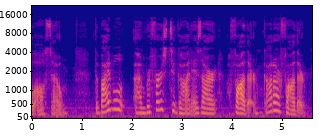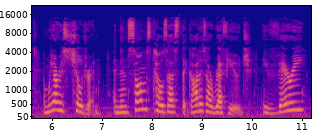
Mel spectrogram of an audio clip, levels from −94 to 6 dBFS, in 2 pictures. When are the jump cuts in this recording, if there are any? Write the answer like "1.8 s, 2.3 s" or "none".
2.0 s, 7.1 s, 10.1 s

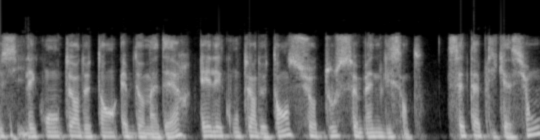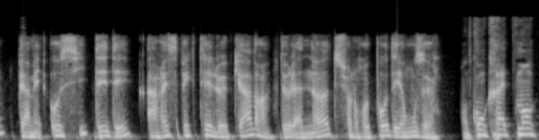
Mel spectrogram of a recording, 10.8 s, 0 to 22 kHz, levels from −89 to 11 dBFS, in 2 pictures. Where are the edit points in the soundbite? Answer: none

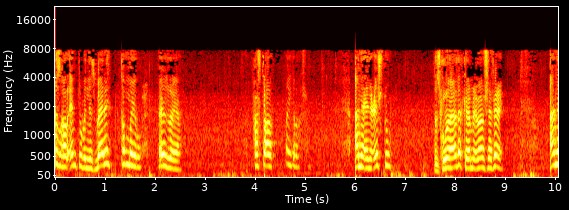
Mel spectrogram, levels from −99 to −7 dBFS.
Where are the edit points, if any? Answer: 2.0 s, 7.5 s

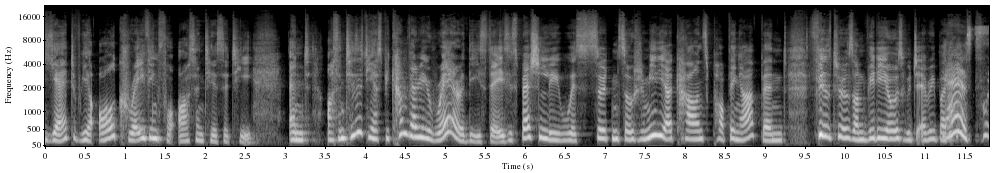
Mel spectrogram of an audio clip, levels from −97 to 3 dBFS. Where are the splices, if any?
none

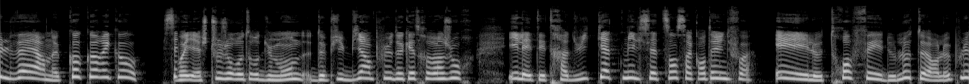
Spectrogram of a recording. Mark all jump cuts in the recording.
1.7 s, 7.6 s

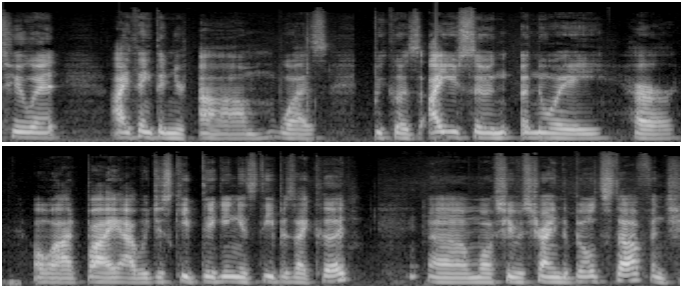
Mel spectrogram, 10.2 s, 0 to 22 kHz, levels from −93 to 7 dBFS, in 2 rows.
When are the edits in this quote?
1.4 s, 2.6 s, 5.2 s

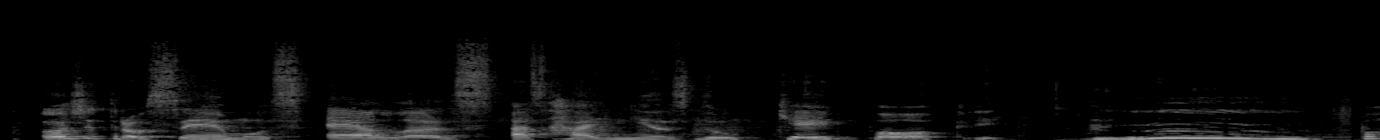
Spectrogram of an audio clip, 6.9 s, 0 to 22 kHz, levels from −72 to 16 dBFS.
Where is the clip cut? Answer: none

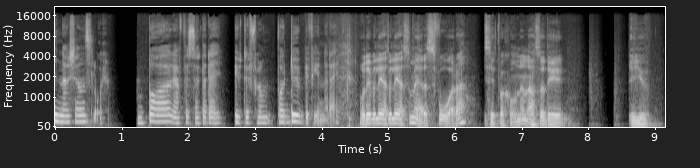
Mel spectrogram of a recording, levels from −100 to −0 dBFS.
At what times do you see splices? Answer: 1.2 s, 2.2 s, 3.3 s, 5.0 s, 6.4 s

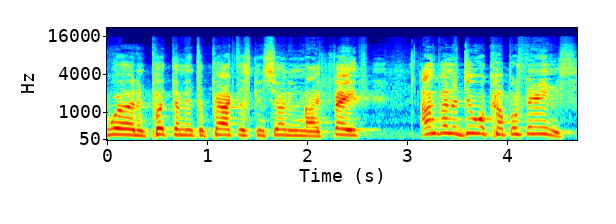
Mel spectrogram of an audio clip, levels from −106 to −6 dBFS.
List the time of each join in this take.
none

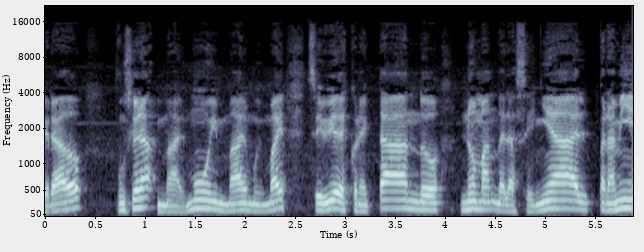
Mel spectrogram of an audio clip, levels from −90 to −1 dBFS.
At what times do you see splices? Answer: 1.1 s

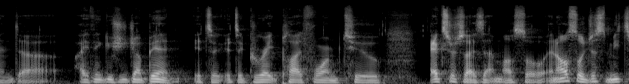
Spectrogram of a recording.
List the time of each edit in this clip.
none

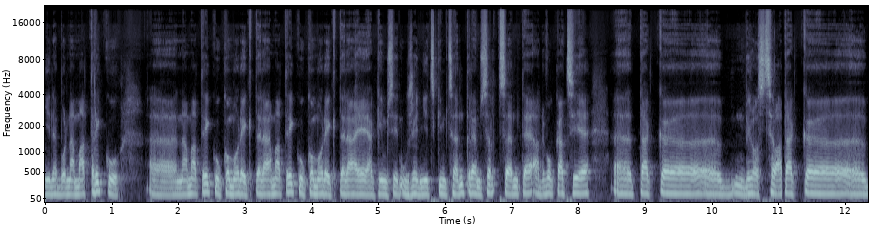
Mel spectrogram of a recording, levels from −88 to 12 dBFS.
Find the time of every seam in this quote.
3.4 s, 5.3 s, 7.1 s, 11.0 s

